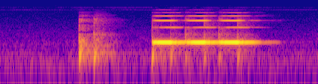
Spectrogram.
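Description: Two quick clunks, then a single steady mid-pitched beep of under a second: a normal, error-free startup.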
